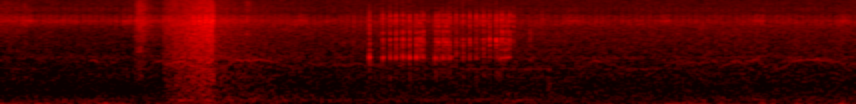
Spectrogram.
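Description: Near silence: quiet woodland ambience, with a faint brief rustle about a second in and a short, faint high-pitched sound about two seconds in.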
